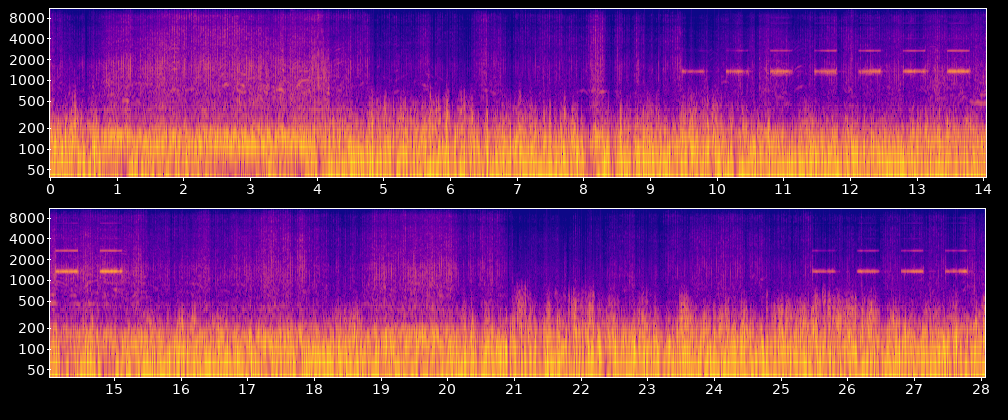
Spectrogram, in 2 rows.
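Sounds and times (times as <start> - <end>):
low rumble of engines: 0.0 - 28.0
vehicle reversing alarm beeps: 9.5 - 15.2, 25.5 - 27.9.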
